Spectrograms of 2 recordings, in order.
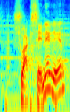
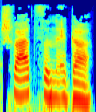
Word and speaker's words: Schwarzenegger: cree que lo dice bien cuando dice Schwarzenegger, pero es que no está bien dicho. Se dice así: Schwarzenegger.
